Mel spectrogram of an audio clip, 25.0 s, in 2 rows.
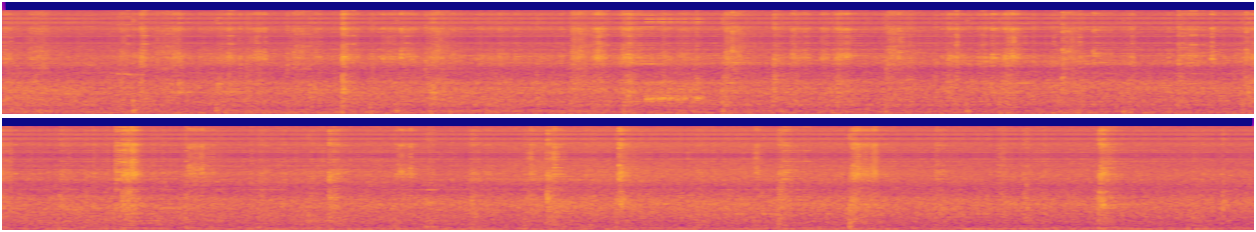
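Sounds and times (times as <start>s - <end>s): freight train rumbling past: 0.0s - 25.0s
wagon knocks and clanks: 1.1s - 15.2s.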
